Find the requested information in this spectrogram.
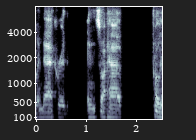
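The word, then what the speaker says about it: Anakrid: under the name of ND and so I have probably like 20 albums out under that yeah damn spelled like ACD but with an N um it's a n a k r i d okay so yeah all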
